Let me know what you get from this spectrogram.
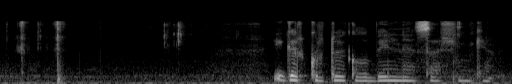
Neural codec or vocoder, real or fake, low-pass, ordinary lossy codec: none; real; none; none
